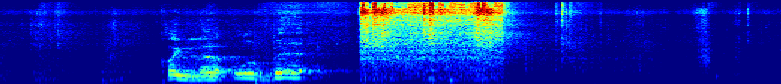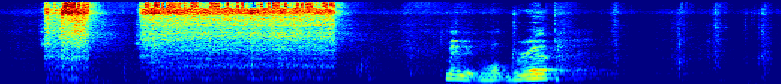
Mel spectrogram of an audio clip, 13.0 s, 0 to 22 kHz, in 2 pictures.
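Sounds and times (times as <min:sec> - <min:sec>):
aerosol spray hissing: 0:03.0 - 0:04.4, 0:06.9 - 0:09.5.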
